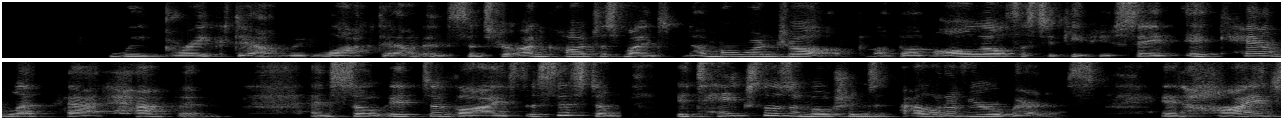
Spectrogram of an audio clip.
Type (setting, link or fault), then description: link, video call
